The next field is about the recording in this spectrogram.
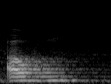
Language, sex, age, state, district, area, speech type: Manipuri, female, 45-60, Manipur, Kakching, rural, read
